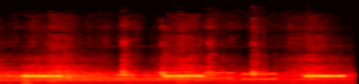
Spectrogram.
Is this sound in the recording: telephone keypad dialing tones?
yes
